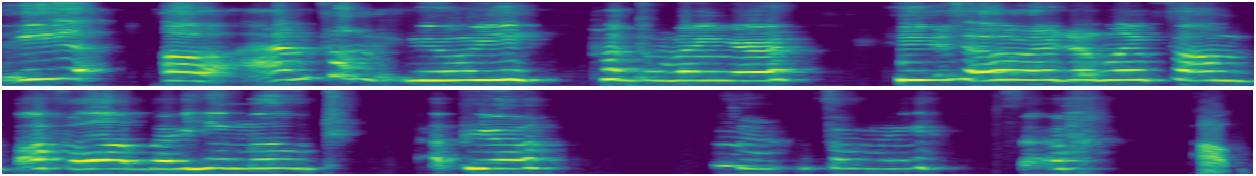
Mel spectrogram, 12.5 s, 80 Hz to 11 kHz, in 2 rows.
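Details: 28-year-old woman with cerebral palsy who has dysarthria.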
